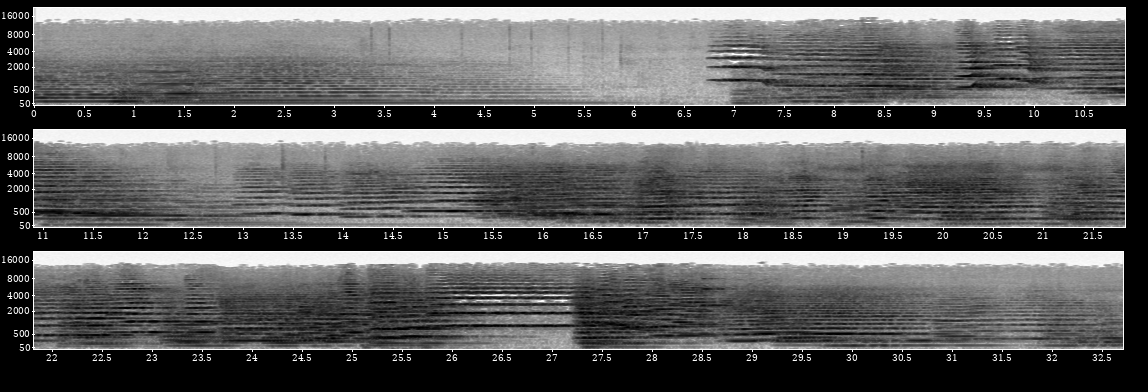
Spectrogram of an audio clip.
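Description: Solo viola with string orchestra playing live. A low held string chord fades almost to nothing over the first six or so seconds, then the strings come in suddenly and loudly with busy, shifting high and middle lines over deep bass notes.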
